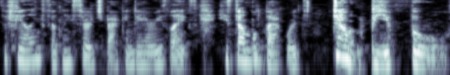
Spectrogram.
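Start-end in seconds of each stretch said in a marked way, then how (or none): 3.3-4.5 snarled. A narrator's reading. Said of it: "snarled the voice".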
